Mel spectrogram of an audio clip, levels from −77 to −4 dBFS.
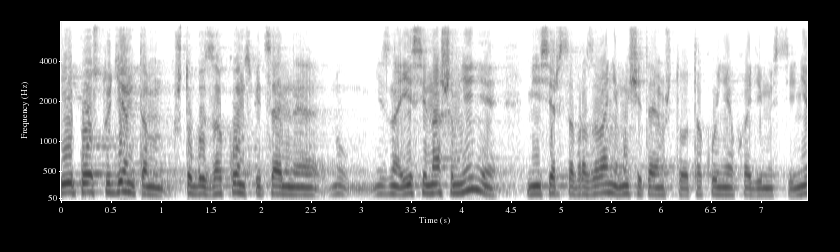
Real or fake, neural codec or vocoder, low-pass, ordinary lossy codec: real; none; 7.2 kHz; none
